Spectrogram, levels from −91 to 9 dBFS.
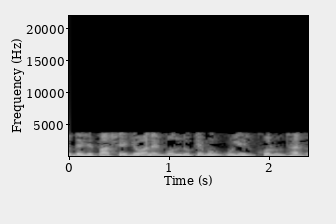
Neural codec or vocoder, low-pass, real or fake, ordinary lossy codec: none; 3.6 kHz; real; none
